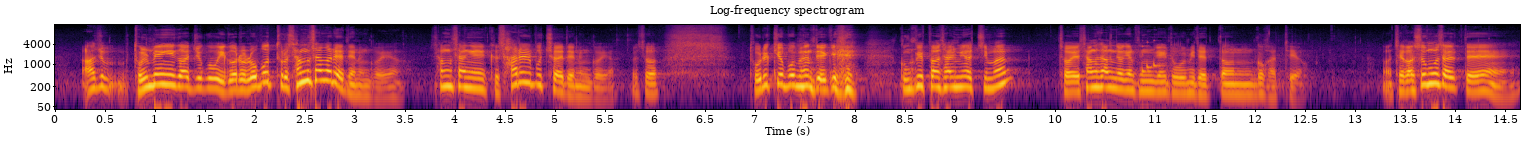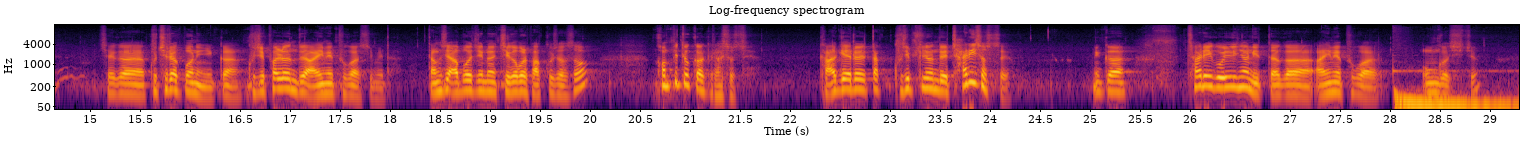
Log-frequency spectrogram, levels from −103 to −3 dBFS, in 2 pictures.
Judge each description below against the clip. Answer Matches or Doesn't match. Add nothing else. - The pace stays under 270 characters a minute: Doesn't match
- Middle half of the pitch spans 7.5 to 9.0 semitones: Matches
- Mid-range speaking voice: Matches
